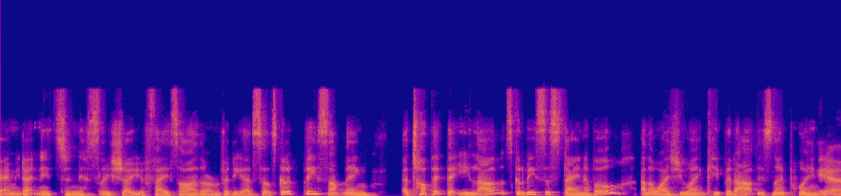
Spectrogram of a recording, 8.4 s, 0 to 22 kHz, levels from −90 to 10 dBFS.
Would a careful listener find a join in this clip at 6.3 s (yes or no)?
no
